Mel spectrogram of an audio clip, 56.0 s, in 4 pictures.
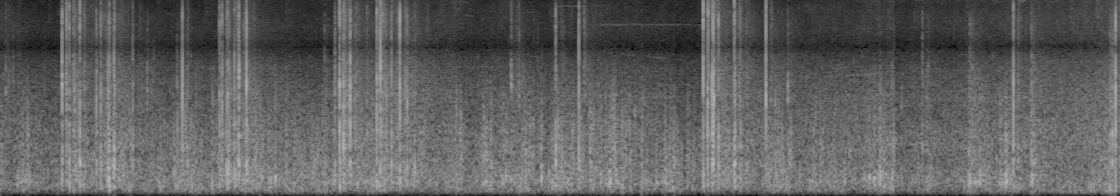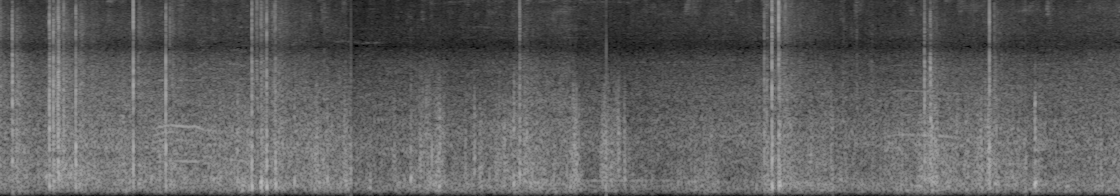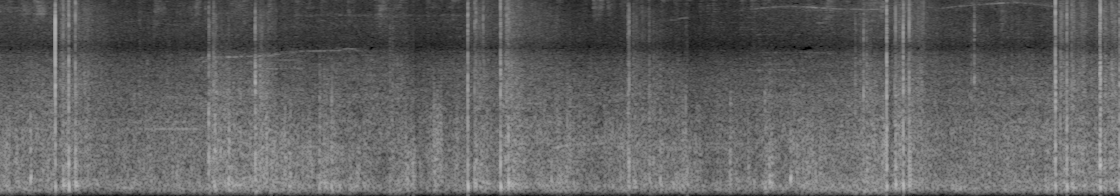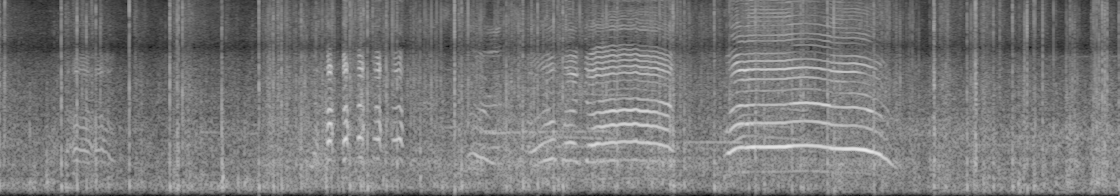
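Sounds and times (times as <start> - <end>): steady fireworks rumble: 0.0 - 56.0
fireworks shells bursting: 41.2 - 56.0.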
